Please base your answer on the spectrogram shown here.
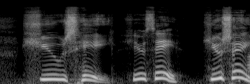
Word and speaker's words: Huw: play on his name Hughes he Hughes he Hughes he I don't know who he is because his his first name is spelled H UW his name is Hugh Edwards that's that's Hugh he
